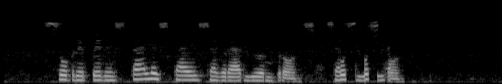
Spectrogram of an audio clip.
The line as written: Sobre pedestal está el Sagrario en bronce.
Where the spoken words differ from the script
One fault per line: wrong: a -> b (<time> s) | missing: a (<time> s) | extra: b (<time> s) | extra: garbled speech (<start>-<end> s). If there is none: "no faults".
extra: garbled speech (3.3-4.1 s)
